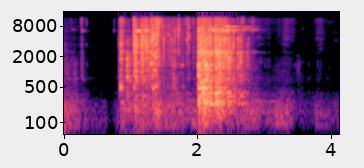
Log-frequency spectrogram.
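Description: Dry spaghetti snaps and clatters onto a table.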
